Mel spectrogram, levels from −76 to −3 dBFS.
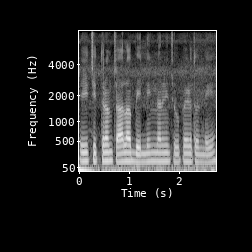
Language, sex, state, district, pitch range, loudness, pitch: Telugu, male, Telangana, Hyderabad, 130-140 Hz, -16 LUFS, 135 Hz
